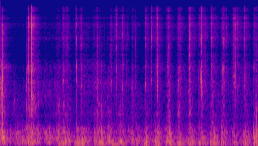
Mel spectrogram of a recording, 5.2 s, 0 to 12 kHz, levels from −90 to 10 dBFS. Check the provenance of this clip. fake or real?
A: fake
